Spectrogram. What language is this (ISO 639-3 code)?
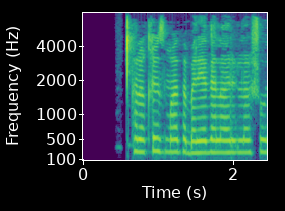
pus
